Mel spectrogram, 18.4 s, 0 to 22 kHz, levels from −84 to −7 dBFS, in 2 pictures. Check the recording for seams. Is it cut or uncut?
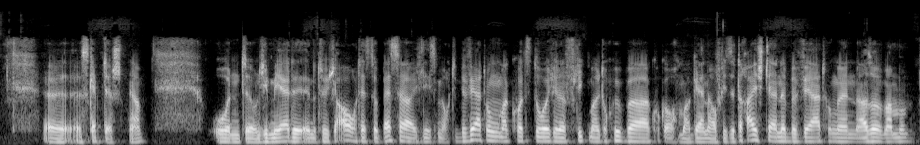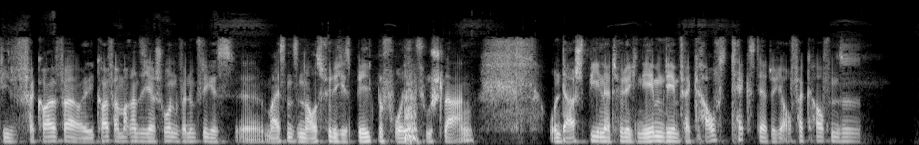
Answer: uncut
